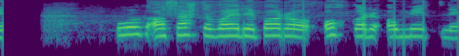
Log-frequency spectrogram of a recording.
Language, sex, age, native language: Icelandic, male, 11, Icelandic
